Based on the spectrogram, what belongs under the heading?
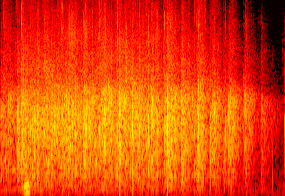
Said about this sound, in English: Do you believe that? Do you believe that? Give the Lord a big round of applause if you believe that.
